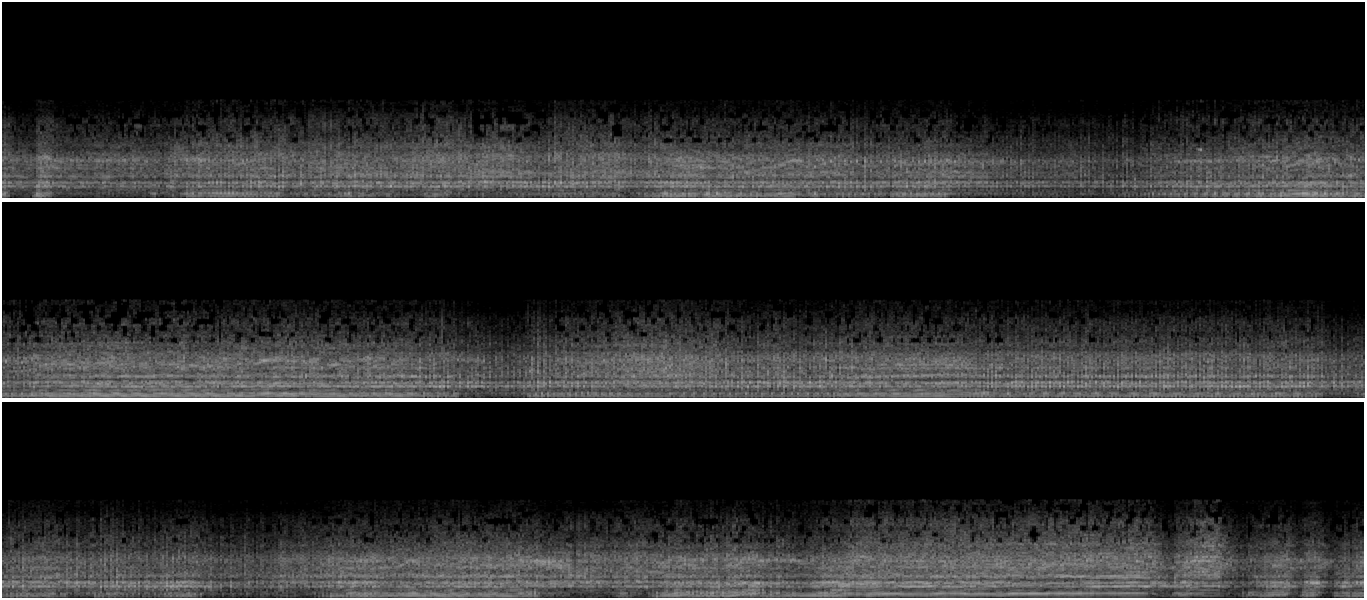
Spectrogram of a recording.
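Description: Dirt bike engine heard from the bike itself while riding off-road, revving up and dropping back again and again as the throttle opens and closes through the gears, with a long rising rev near the end.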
